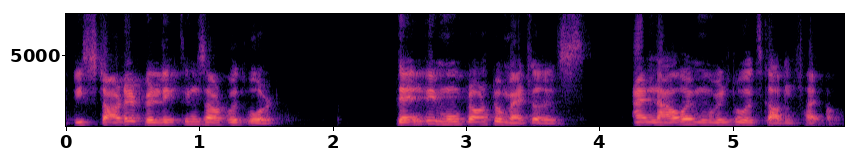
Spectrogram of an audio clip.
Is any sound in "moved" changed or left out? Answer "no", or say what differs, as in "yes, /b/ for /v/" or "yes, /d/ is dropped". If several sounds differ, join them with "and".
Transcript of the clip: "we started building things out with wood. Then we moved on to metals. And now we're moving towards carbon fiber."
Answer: no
